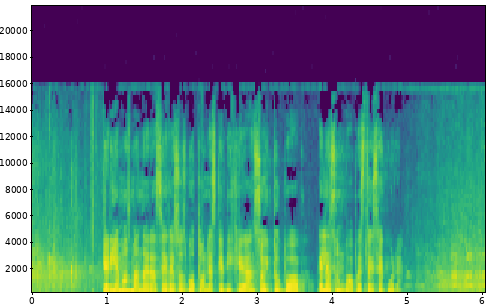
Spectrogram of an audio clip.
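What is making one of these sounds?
A woman chats casually into a microphone.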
